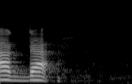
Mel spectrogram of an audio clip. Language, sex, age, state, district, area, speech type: Bodo, female, 45-60, Assam, Kokrajhar, urban, read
